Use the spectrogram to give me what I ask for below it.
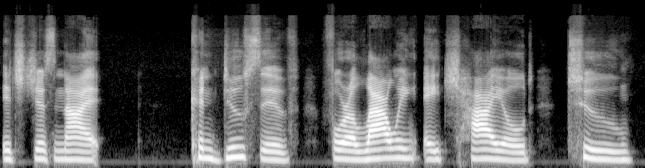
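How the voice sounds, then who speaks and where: A woman's voice: lowish voice, steady tone, extremely slow, fairly bright tone, smooth, no echo, clean studio sound. Earnest woman host in her forties. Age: 40s. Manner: earnest, emphatic, repeats phrases. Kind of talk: heartfelt talk-show monologue.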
